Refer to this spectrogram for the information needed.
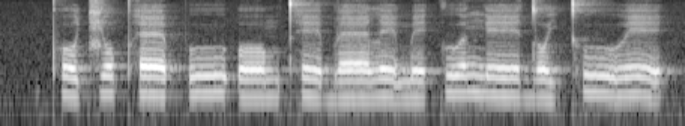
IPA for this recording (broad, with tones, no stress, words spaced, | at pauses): pʰo˧˩t͡ɕo˧˥ pʰɛː˧p̚ʔuː˧˥ ʔoː˩mt̪ʰe˧˩bɛː˩le˧˩ me˩ku˧˥ə̯ŋeː˧ do˧˩jkʰuː˥˨ʋe˥˨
